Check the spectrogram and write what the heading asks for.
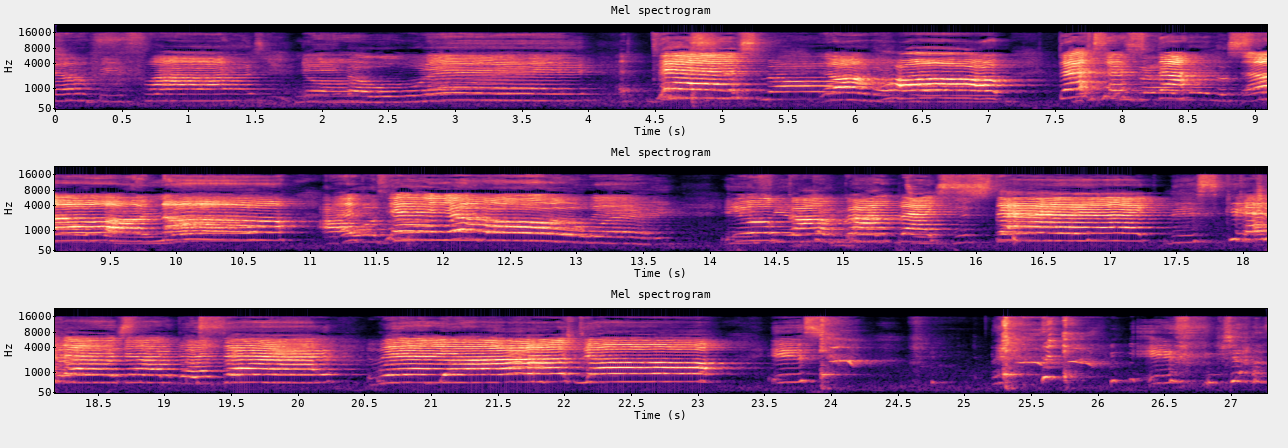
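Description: A girl and a small boy singing a song together without accompaniment, in short phrases with long held notes.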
